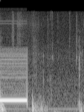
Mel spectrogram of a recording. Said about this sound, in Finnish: Ainakin puhelin soi lupaavasti.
